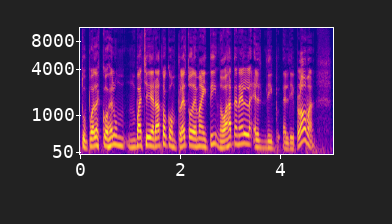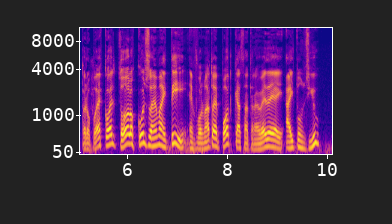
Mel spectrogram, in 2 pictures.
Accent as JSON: {"language": "Spanish", "region": "New York", "country": "United States", "tie": "born or raised there", "said": "yo nací en Nueva York, yo hablo un inglés como un americano y hablo español también."}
